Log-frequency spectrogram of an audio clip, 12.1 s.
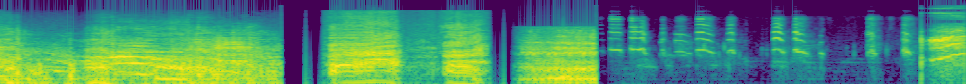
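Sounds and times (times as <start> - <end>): rabbit squeaking: 7.5 - 12.0.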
